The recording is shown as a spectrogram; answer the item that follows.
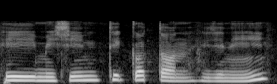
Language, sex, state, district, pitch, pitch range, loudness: Chakma, female, Tripura, Unakoti, 185 Hz, 165-200 Hz, -16 LUFS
